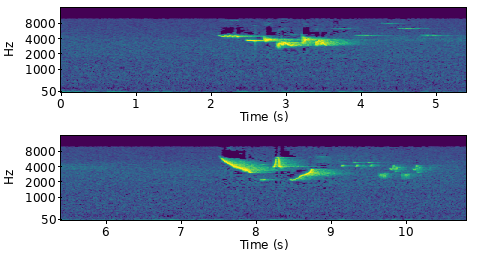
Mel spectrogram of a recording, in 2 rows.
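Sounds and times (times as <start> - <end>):
blue-and-white flycatcher singing clear slurred whistles: 2.2 - 5.2, 7.6 - 10.2.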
